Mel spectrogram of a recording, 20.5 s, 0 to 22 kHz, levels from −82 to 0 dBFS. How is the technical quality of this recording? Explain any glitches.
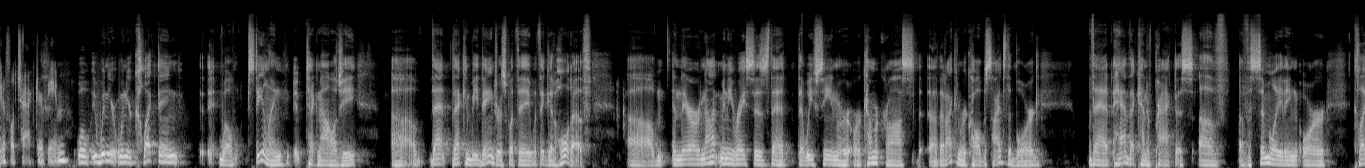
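No glitches turn up anywhere in this recording, so there's nothing here to explain.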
